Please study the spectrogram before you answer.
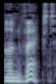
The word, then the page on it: unvexed: British English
